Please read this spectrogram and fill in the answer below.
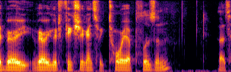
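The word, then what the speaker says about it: Viktoria Plzeň: but had a very very good fixture against Victoria Pleasant that's how you say it and by Neymar's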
